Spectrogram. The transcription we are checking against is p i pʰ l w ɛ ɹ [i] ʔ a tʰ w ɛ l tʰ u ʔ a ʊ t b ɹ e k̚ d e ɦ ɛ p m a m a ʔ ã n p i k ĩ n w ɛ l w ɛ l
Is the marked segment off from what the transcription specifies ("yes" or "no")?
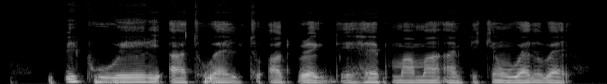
no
